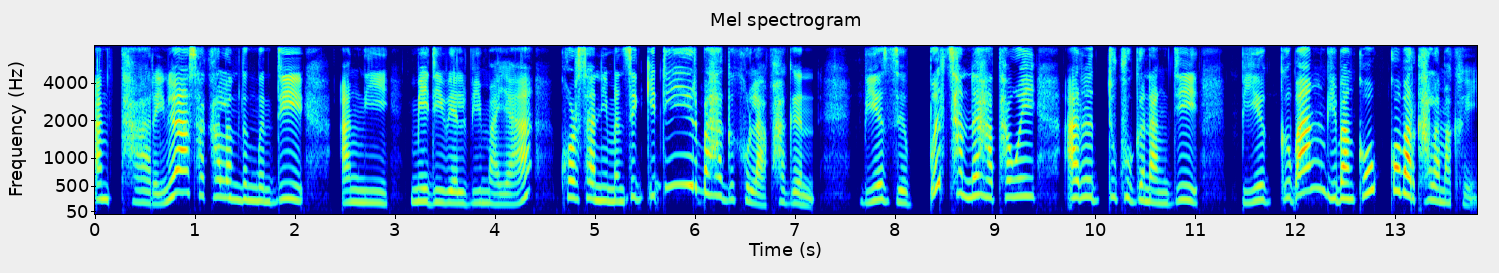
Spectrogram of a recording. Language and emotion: Bodo, surprised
